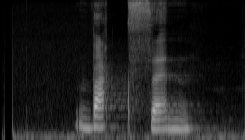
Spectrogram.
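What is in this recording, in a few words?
"to grow", Australian English; PictureDictionary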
